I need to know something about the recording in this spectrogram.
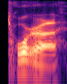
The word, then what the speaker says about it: Toron: Bryce Brian Toron, right? I didn't want to ask. Nice guy, by the way. He was like, "It does rhyme with moron."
